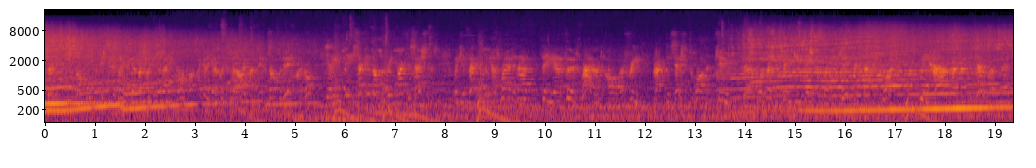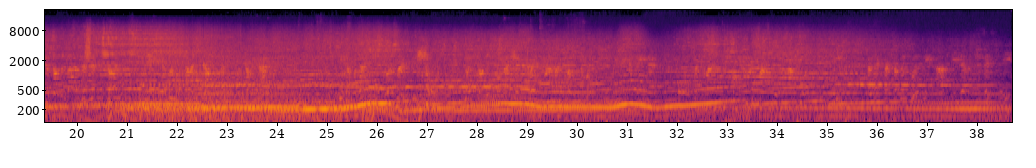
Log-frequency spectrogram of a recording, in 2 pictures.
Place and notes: Silverstone Circuit, Towcester, UK - british motorcycle grand prix 2019 ... moto two ... fp1 contd ...
british motorcycle grand prix 2019 ... moto two ... fp1 contd ... some commentary ... lavalier mics clipped to bag ... background noise... the disco from the entertainment area ...
East Midlands, England, UK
